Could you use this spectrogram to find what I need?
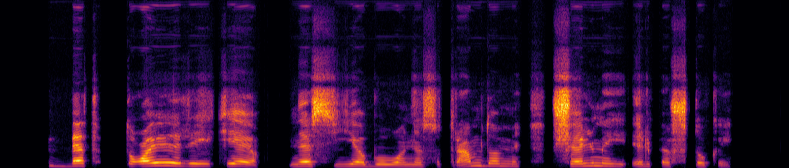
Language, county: Lithuanian, Alytus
